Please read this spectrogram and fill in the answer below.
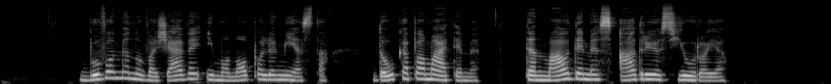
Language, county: Lithuanian, Vilnius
